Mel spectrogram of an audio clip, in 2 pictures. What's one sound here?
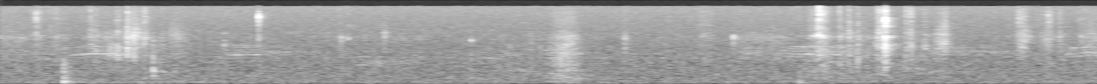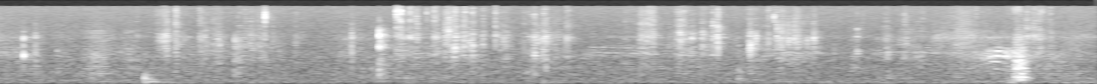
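Crepe paper crinkles and rustles softly close up under fingers.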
